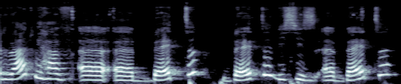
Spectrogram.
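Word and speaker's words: ב: point here we say bet but if if there isn't a point if without a point it's the it's it will be pronounced V okay V so after uh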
